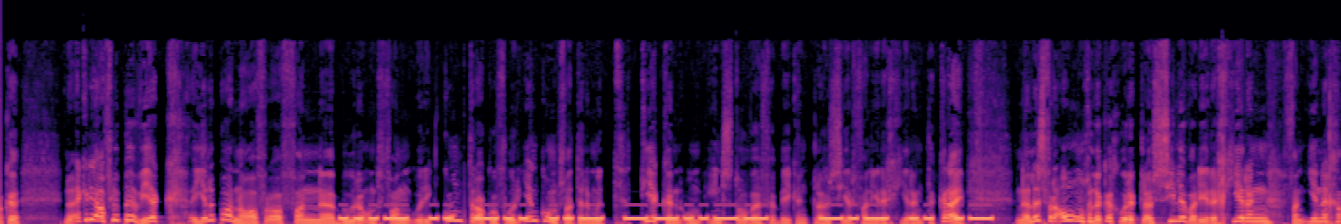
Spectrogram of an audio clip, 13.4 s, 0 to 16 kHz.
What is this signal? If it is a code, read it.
Morse code, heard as a keyed tone, machine-sent, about 16 wpm, 470 Hz. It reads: VIDU, KIA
